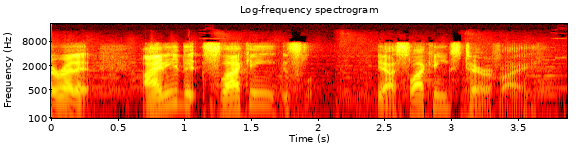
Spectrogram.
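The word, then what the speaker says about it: Slaking: Hey, Google says slacking. Let's see how to pronounce slacking. Yeah, it's slacking. So, I don't know where I heard Slake King from, but I was dead ass wrong, and I apologize, chat. I apologize. It's slacking.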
